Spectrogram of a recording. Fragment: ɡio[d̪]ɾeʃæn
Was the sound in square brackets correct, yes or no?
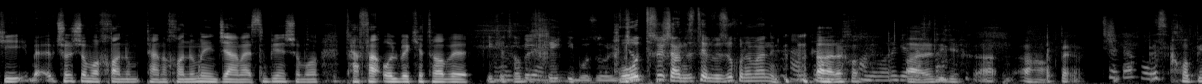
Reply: no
